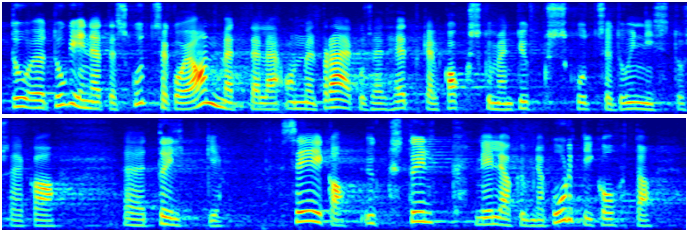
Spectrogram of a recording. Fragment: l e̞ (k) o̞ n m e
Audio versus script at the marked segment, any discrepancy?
yes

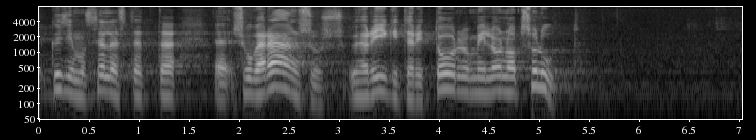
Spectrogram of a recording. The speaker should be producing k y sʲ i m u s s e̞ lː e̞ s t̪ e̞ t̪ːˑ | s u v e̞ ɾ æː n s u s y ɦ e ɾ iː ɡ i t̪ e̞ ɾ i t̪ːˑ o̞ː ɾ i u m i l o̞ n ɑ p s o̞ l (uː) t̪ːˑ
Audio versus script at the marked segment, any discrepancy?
no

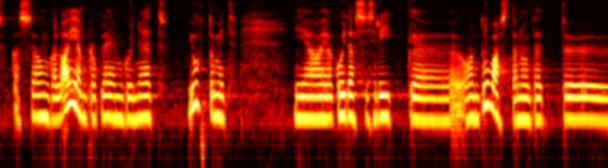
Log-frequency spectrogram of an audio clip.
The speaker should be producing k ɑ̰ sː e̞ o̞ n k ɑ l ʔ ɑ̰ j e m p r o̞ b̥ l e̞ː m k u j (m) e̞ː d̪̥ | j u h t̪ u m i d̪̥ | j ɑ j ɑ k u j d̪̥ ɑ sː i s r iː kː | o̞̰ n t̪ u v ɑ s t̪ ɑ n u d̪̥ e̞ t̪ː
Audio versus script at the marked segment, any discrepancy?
yes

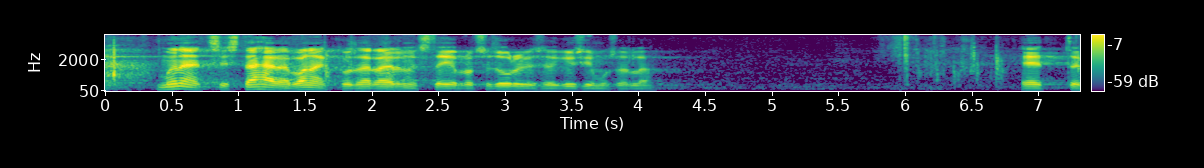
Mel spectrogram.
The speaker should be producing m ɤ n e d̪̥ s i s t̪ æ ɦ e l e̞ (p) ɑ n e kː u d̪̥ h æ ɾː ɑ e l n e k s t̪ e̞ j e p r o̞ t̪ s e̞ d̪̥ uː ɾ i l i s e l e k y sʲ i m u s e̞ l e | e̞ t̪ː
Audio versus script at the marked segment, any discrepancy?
no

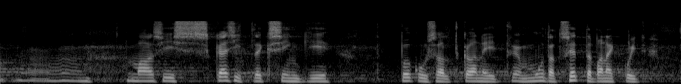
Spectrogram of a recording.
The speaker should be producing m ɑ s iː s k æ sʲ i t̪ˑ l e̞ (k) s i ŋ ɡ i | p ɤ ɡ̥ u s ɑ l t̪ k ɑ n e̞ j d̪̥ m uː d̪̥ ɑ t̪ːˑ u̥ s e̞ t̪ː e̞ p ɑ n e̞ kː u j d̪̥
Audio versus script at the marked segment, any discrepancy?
no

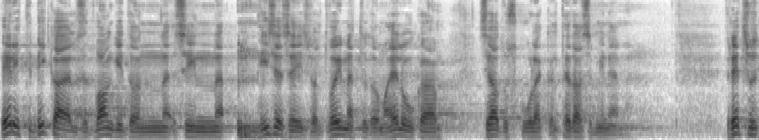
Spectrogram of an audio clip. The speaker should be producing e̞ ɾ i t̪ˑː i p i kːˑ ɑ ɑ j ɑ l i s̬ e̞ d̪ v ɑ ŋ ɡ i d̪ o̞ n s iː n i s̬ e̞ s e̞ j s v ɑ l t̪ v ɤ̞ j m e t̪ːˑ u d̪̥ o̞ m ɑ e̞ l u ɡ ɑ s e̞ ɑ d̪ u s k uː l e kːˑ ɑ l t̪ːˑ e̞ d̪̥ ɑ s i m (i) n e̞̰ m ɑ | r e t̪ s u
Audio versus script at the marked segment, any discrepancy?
no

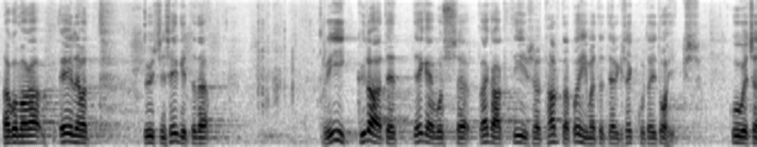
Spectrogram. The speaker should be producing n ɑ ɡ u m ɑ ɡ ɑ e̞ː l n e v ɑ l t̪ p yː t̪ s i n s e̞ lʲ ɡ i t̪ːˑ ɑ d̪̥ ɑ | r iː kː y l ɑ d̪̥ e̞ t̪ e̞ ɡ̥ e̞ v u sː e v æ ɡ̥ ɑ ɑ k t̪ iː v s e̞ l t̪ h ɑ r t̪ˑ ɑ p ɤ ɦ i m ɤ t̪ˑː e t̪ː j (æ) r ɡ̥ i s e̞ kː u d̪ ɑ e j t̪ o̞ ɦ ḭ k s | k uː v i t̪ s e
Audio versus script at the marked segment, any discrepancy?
no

